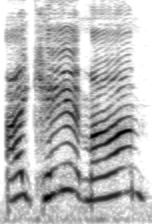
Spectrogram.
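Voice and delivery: high, loud kid's holler, imitated; yelling back. Boy answering his mom from afar, yelling back. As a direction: shout back like a boy across a yard. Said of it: "I yell back to her".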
